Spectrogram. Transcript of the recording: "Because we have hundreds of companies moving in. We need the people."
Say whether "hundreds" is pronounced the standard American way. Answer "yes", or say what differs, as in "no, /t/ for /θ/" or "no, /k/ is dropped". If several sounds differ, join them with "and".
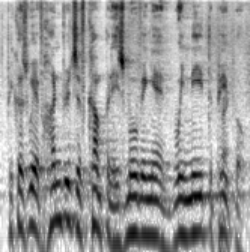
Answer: yes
